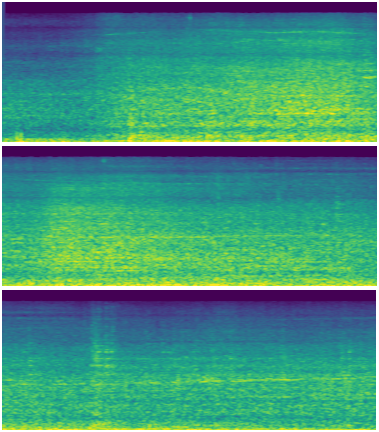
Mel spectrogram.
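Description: A truck's diesel engine rumbles close by.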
